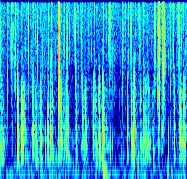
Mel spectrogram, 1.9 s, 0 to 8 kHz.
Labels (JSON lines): {"label": "biophony, sea urchins (Echinidae)", "recorder": "SoundTrap 600 or HydroMoth"}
